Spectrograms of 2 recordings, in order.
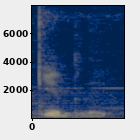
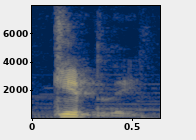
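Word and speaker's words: Ghibli: see I pronounce it gibli not gibli gibli hard G here hard G fans anyone a hard G fan for Studio gibli yeah I I'm a hard G not a soft G yeah say in the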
